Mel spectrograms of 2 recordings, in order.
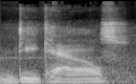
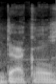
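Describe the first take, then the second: First: It is said with a non-Canadian pronunciation. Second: It is said with a Canadian pronunciation. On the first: The speaker calls it wrong. "not decals" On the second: The speaker calls it right. "I'm Canadian. These are decals"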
